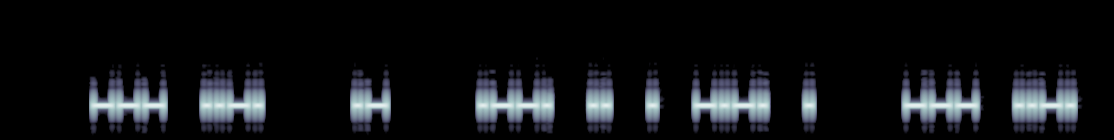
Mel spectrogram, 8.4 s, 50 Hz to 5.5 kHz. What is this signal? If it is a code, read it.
Morse code, heard as a keyed tone, about 25 wpm, spaced as for 18 wpm, 700 Hz. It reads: OF A PIECE OF
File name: Pinocchio / Pinocchio ch5 12 25 ik1hge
